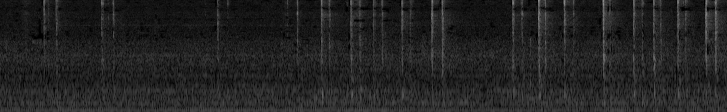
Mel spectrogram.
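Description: Computer keyboard keys are tapped in quick, irregular bursts of light clicks, fairly close but quiet, over a steady low background hum with no talking.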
